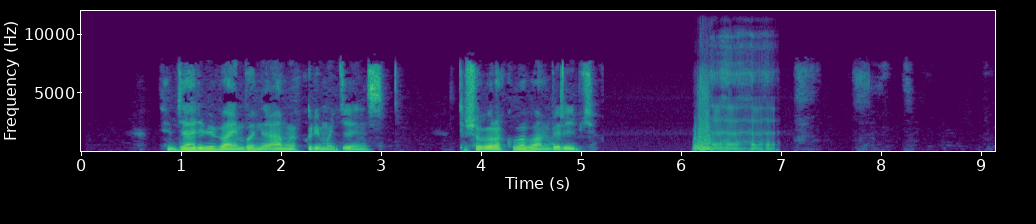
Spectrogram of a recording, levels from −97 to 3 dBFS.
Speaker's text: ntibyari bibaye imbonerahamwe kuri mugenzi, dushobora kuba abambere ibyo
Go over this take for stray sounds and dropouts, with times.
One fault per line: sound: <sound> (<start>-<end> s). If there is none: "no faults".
sound: laugh (6.1-7.0 s)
